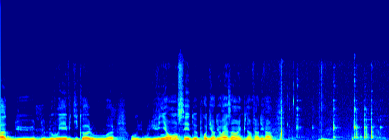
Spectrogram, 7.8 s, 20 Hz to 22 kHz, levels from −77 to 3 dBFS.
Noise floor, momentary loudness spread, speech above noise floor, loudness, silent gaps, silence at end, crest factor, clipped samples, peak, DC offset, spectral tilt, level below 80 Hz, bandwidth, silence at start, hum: -51 dBFS; 16 LU; 27 dB; -26 LUFS; none; 0.15 s; 20 dB; under 0.1%; -6 dBFS; under 0.1%; -8 dB/octave; -58 dBFS; 12.5 kHz; 0 s; none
